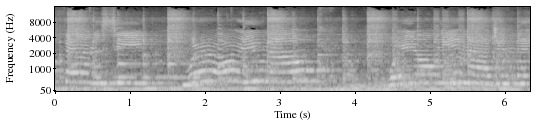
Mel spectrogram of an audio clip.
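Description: A young boy singing through a microphone and PA in three long, drawn-out phrases, over a backing track with a steady low bass line.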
